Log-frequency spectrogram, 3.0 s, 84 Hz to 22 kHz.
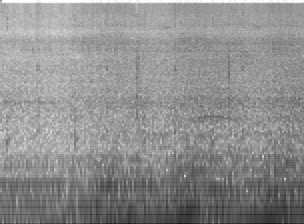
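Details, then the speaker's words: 1991 BMW 750iL storage-unit find in limp mode with no check engine light and a flat idle. It climbs lazily when blipped, with an uneven, stumbling miss; owner plans to check the plugs. "she's slow to rev. There's some things we're gonna have to check on. That's not fast enough. But yeah, no, it runs relatively well besides that miss."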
